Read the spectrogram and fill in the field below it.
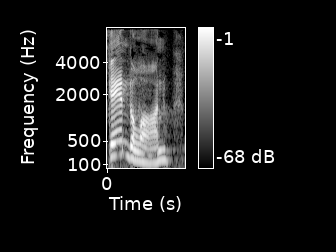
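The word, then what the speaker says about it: skandalon: This word offense in the New Testament Greek is actually a word that's called, it's pronounced scandalon. The word scandal comes from that.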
